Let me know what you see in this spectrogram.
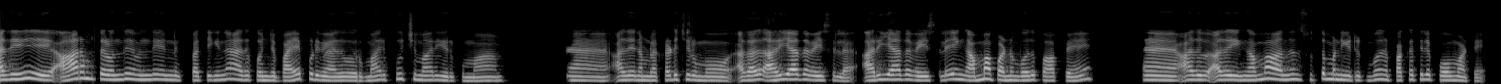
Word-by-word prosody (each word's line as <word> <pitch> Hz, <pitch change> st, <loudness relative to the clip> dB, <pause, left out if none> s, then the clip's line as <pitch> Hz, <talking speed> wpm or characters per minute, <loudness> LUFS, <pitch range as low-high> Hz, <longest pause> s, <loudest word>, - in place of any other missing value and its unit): அது 225 Hz, +3 st, +4 dB, 0.6 s
ஆரம்பத்தில 255 Hz, -3 st, +3 dB
வந்து 230 Hz, +4 st, +1 dB
வந்து 220 Hz, +2 st, +1 dB
எனக்கு 200 Hz, -1 st, -3 dB
பாத்தீங்கன்னா, 200 Hz, +5 st, -2 dB
அது 205 Hz, -, -1 dB
கொஞ்சம் 190 Hz, -2 st, 0 dB
பயப்படுவேன். 205 Hz, -2 st, 0 dB
அது 180 Hz, -, 0 dB
ஒரு 175 Hz, -, -3 dB
மாரி, 205 Hz, +3 st, -2 dB
பூச்சி 250 Hz, -2 st, -4 dB
மாரி 205 Hz, 0 st, -1 dB
இருக்குமா? 170 Hz, -1 st, -4 dB, 1.1 s
அ -, -, -3 dB, 0.2 s
அது 205 Hz, +1 st, +1 dB
நம்மள 190 Hz, -1 st, +1 dB
கடிச்சிருமோ? 205 Hz, -4 st, -1 dB, 0.3 s
அதாவது 200 Hz, +4 st, +2 dB
அறியாத 235 Hz, +3 st, +4 dB
வயசுல, 195 Hz, -3 st, -1 dB, 0.3 s
அறியாத 225 Hz, +2 st, +2 dB
வயசுல, 190 Hz, +2 st, -1 dB
எங்க 220 Hz, -5 st, 0 dB
அம்மா 250 Hz, +5 st, +4 dB
பண்ணும்போது, 195 Hz, 0 st, +1 dB
பாப்பேன். 180 Hz, +2 st, -2 dB, 0.8 s
அ -, -, +2 dB, 0.2 s
அது 215 Hz, 0 st, +2 dB, 0.2 s
அது 210 Hz, +1 st, +2 dB
எங்க 200 Hz, 0 st, +1 dB
அம்மா 260 Hz, +4 st, +4 dB
வந்து 225 Hz, +2 st, +1 dB
சுத்தம் 245 Hz, +4 st, -2 dB
பண்ணிக்கிட்டு 210 Hz, -4 st, 0 dB
இருக்கும்போது 200 Hz, +2 st, -5 dB
பக்கத்திலேயே 220 Hz, +3 st, -3 dB
போமாட்டேன். 185 Hz, -5 st, -2 dB
205 Hz, 155 wpm, -25 LUFS, 190-225 Hz, 1.1 s, அது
